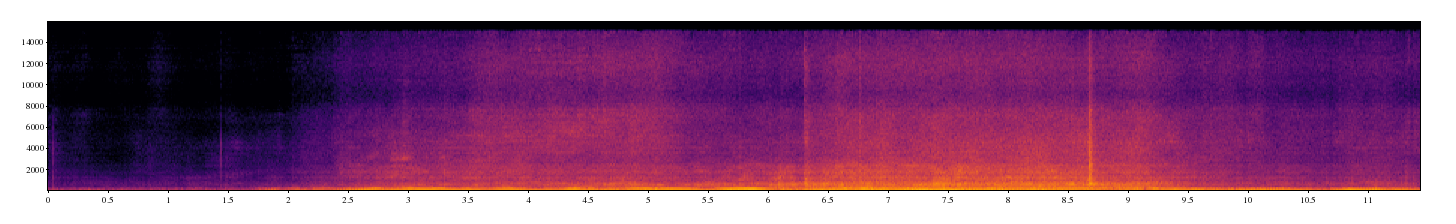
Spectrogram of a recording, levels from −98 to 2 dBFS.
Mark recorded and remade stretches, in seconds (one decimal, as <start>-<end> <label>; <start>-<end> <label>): 0.0-11.4 remade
